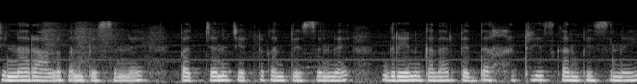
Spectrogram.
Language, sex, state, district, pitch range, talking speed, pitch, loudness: Telugu, female, Andhra Pradesh, Visakhapatnam, 185-190 Hz, 95 wpm, 185 Hz, -14 LUFS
